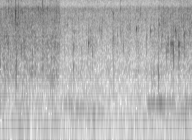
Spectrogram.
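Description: Black gram, peanuts, curry leaves and green chillies fry in hot oil for a lemon rice tempering, giving a dense, close crackling sizzle that stays loud and continuous throughout.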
